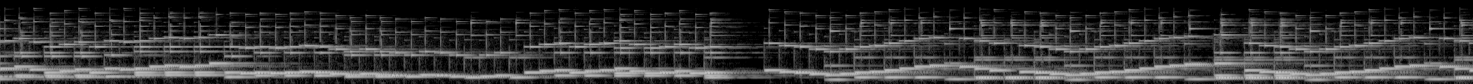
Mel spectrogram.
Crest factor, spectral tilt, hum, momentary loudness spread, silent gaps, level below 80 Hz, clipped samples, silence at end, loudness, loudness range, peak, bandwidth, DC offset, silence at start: 16 dB; -1 dB/octave; none; 4 LU; none; -68 dBFS; under 0.1%; 0 s; -19 LUFS; 2 LU; -4 dBFS; 15.5 kHz; under 0.1%; 0 s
